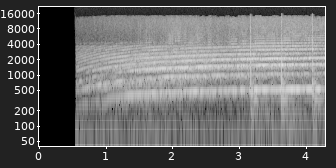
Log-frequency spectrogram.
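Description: An air-raid siren sound in an electronic dance track: it starts suddenly, winds up in pitch and levels off into a steady wail. About three seconds in, a drum beat enters under it at roughly two beats a second.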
